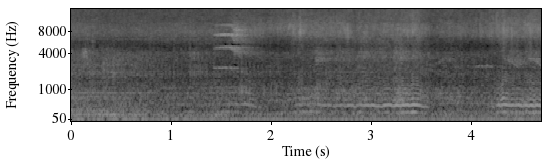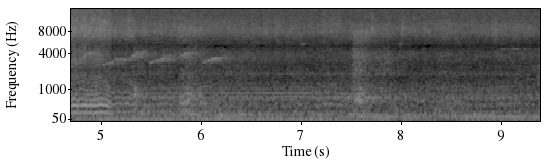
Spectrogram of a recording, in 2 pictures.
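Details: Honey bees gathering at knotweed flowers at a home in Thailand, one day before departure from the country. A low, droning buzz swells twice and then fades over a steady outdoor background hum, with faint ticks and rustles.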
